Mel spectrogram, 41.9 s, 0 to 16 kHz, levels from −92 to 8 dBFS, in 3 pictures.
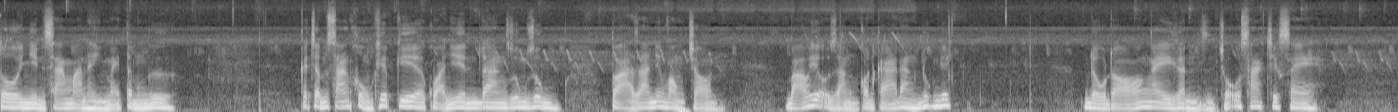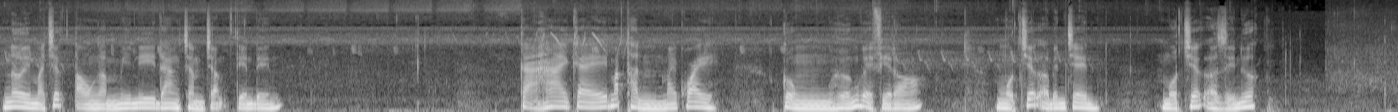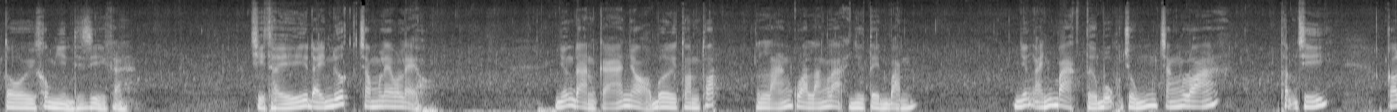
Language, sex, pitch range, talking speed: Vietnamese, male, 95-130 Hz, 160 wpm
